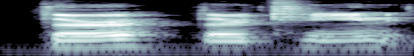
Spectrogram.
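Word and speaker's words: Thir13en: then we also watched thur 13 and ghost 13 ghosts i've seen the title it's spelled t-h-i-r 13 e-n that's thur 13 in but it's a good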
